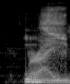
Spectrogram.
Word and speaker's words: Mirai: Well, double top 10 finish for Mirai Sports. Mirai Sports. Mirai Sports. But it's like spelt with 2 I's instead of an E. Because that's how you say it in Japanese. Because it'd be E. Mirai Sports.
